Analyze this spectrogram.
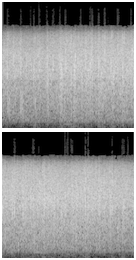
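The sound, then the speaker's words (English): Loud, sustained applause from a large crowd, a dense, steady roar of clapping with no breaks, holding at full strength for the whole stretch as an ovation for President Roosevelt at the House of Representatives. “Bankhead has just announced the President of the United States, and here's the ovation for the President.”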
